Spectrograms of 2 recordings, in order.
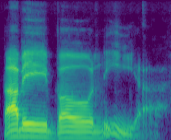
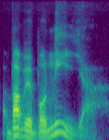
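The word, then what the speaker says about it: Bobby Bonilla: Bobby Bonia. Remember the way John Miller used to say his name on Sunday Night Baseball? Bobby Bonia.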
